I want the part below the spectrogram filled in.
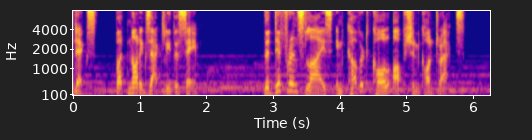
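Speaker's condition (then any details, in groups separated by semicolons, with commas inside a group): No condition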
